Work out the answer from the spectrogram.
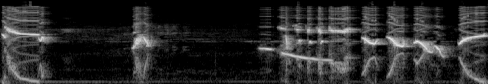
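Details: Oriental magpie-robin singing, used as a lure so that a bird gone quiet starts singing again: a sharp descending whistle, a pause, a short note, then a rapid run of bright, varied slurred whistles and chips.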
